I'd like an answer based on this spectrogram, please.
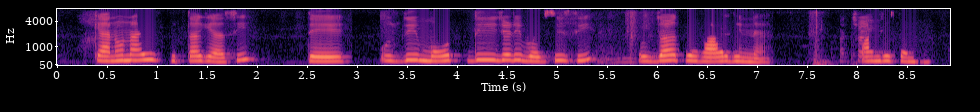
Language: Punjabi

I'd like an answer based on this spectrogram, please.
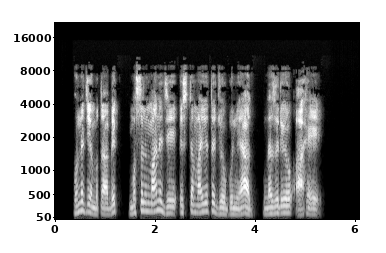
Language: Sindhi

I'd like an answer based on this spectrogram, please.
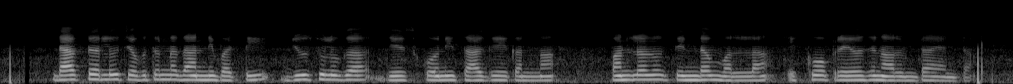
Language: Telugu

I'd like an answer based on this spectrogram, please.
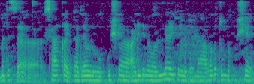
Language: Kannada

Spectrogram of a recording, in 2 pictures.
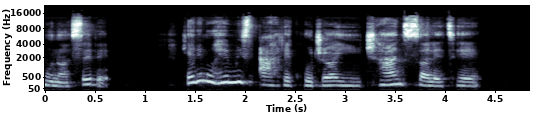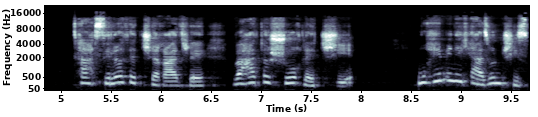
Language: Persian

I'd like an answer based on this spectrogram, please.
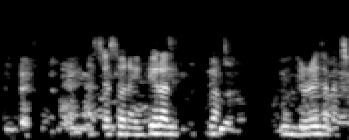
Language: Swahili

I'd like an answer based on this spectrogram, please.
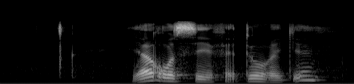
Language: Northern Sotho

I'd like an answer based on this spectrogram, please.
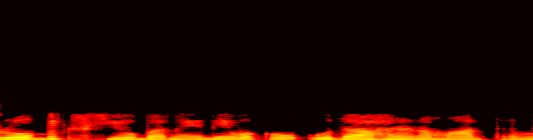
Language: Telugu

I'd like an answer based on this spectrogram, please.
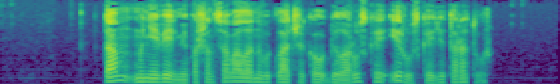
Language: Belarusian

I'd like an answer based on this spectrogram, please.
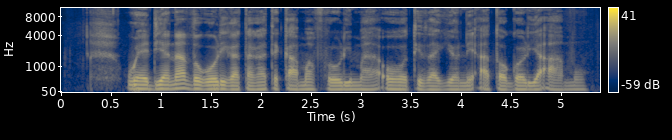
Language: Kikuyu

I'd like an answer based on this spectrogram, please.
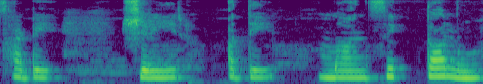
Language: Punjabi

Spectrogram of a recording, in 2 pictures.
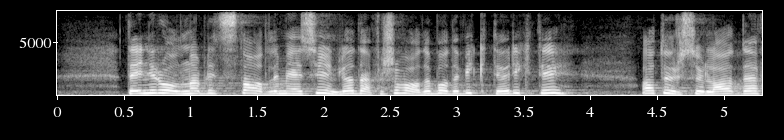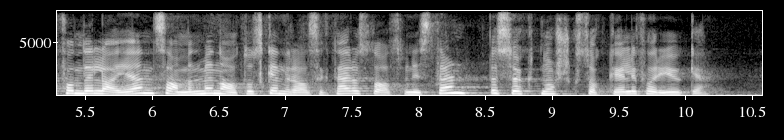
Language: Norwegian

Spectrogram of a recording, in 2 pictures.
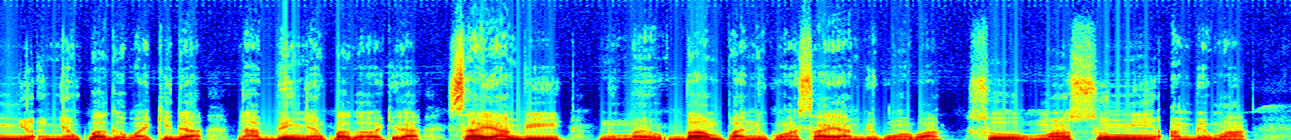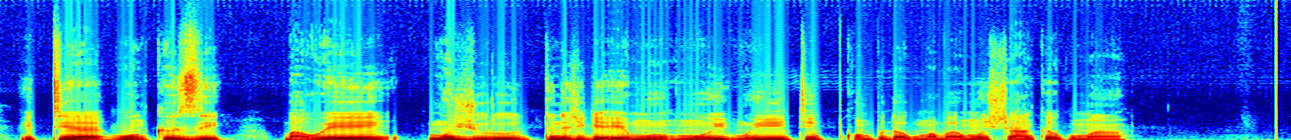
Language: Nyankpa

